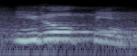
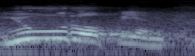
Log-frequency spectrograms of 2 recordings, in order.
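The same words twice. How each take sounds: First: The word begins with a plain 'e' vowel sound. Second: The word begins with a 'you' sound. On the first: The speaker calls it wrong. "we should not pronounce this word European, E, we should not say that" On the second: The speaker calls it right. "in the sound of U"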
